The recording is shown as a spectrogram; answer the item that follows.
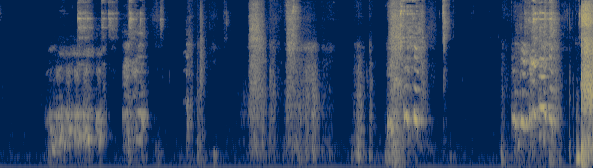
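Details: Pet dog indoors, making noises likened to a dolphin's, while fussing over a cat toy: a run of short, squeaky, harmonic whines and squeals in separate bursts, with brief breaths between.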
